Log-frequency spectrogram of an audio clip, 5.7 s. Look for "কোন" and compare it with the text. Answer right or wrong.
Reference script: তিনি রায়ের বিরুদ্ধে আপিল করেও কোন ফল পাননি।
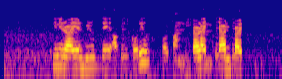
wrong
